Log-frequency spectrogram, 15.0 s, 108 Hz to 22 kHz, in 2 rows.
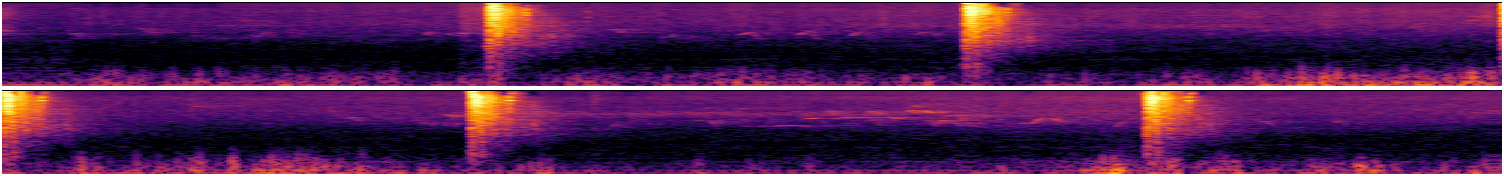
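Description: Glock 17 Gen 5 CO2 blowback pellet pistol in .177 firing super lightweight pellets outdoors: five sharp, loud cracks spaced about two to three seconds apart over a steady background hum, with no talking.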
